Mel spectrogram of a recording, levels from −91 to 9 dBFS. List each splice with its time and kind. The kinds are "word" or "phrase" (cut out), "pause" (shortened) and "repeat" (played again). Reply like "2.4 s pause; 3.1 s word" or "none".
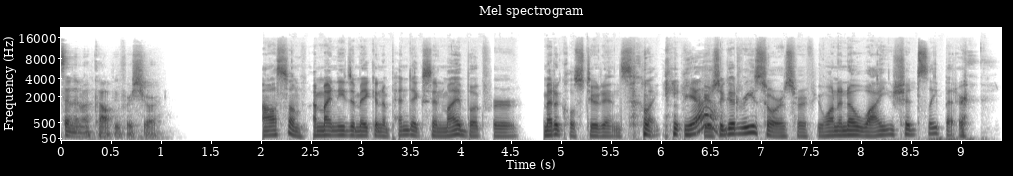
none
